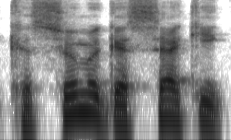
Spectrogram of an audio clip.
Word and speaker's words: Kasumigaseki: So if I can just pronounce the course correctly, it is the Kasumigaseki Country Club, the East Course.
